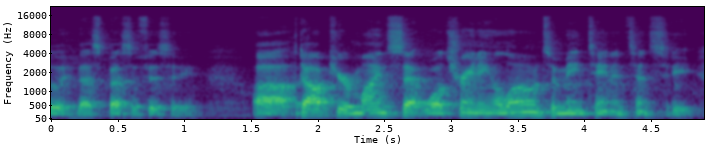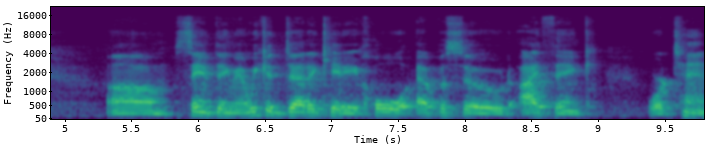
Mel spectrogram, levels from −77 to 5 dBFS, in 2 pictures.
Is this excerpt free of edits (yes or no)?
no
